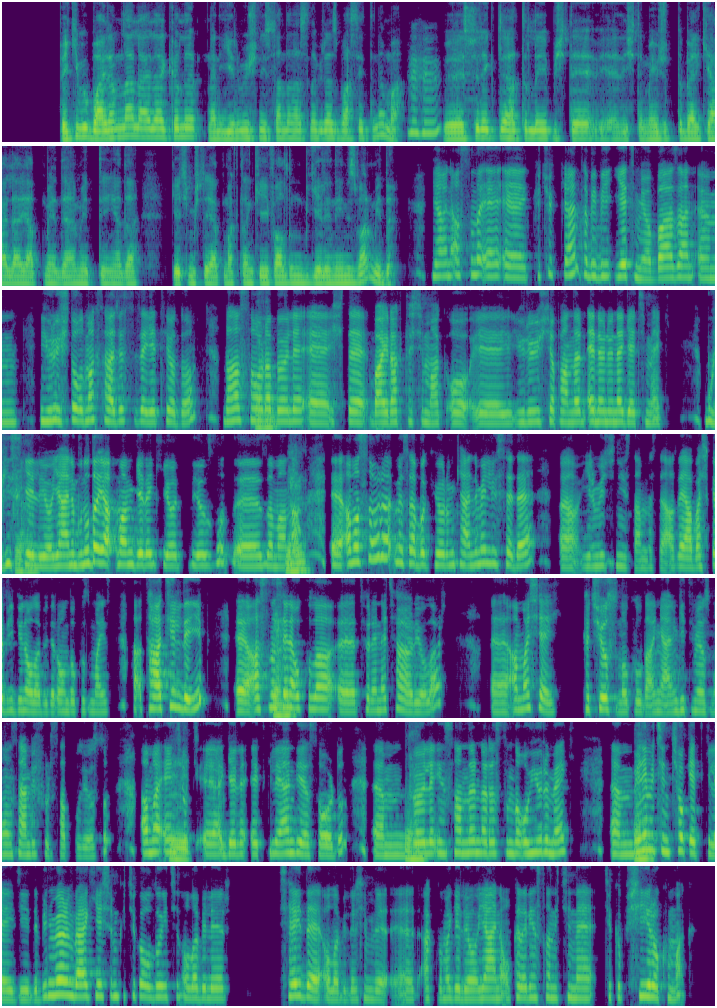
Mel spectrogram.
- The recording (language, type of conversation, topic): Turkish, podcast, Bayramlarda ya da kutlamalarda seni en çok etkileyen gelenek hangisi?
- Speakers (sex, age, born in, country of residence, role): female, 30-34, Turkey, United States, guest; male, 35-39, Turkey, Austria, host
- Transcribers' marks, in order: other background noise; tapping; laughing while speaking: "yapmam gerekiyor d diyorsun"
